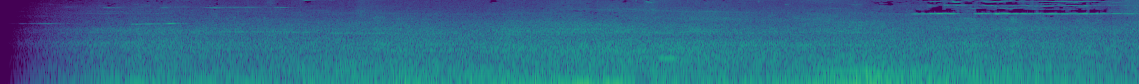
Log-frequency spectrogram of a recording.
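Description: Low, steady rumble of car engines and road traffic, fading in from silence over the first second.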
